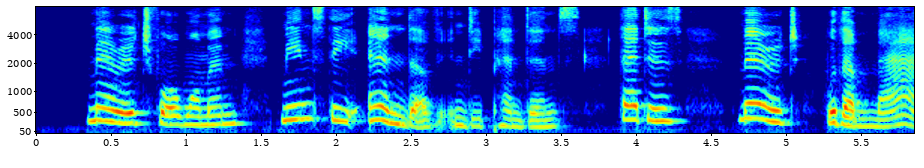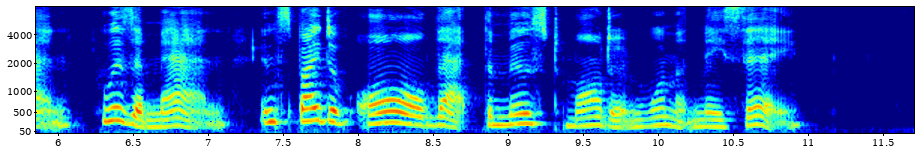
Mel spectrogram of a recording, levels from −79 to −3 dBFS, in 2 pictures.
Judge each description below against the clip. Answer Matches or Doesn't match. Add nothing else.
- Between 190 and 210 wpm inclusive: Doesn't match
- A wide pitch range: Matches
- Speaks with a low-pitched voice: Doesn't match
